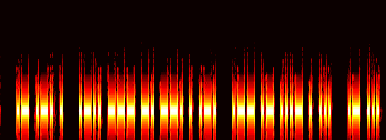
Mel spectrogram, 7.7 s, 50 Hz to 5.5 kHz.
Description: Morse code, heard as a keyed tone, about 25 wpm, 600 Hz. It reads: ARE LONGER WAVES AS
